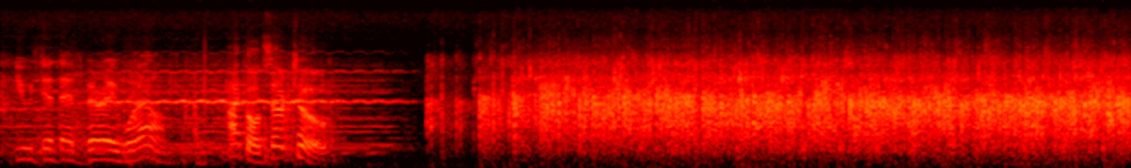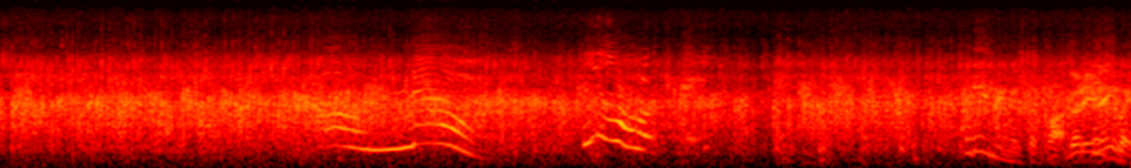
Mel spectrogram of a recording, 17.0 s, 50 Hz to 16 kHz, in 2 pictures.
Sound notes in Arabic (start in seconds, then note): 3.2 الحشد يصفق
